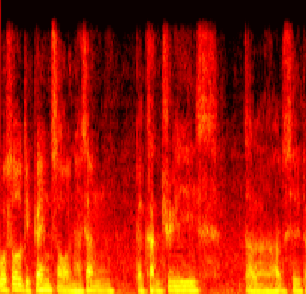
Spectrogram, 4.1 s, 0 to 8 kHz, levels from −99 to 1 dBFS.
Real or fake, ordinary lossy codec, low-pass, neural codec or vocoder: fake; none; 7.2 kHz; codec, 24 kHz, 3 kbps, HILCodec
